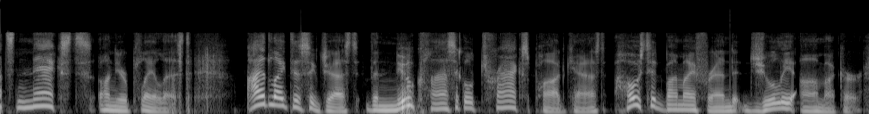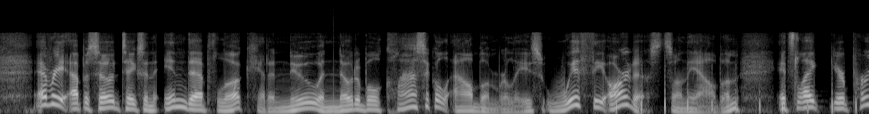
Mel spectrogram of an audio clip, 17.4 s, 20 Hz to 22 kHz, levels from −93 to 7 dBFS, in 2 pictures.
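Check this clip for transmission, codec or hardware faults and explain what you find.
Two kinds of fault are present: bursts of bit errors on the ADPCM link carrying the wideband G.722 audio, and four isolated clicks from dropped samples.

Bit errors on an ADPCM link occur from 1.71 to 2.23 s and again from 4.00 to 4.23 s, right after "like to suggest the". Roughly one bit in a hundred was corrupted in the first burst, and about 1.5 in a hundred in the second. Because an ADPCM decoder adapts its step size and prediction from past codes, each flipped bit throws it off course for several milliseconds, not just one sample. The result is pops, gritty rough bursts and brief jumps in level.

Dropped samples produce single sharp clicks at 3.00, 7.30, 10.25 and 12.02 s. The one at 10.25 s falls between "episode takes an" and "in depth look at", and the one at 12.02 s between "look at a new" and "notable classical album release". 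A fraction of a millisecond of samples has likely gone missing each time, so the waveform leaps straight to a later value. That gap is too short to remove any sound, but the step shows as a thin vertical line across the spectrum.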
